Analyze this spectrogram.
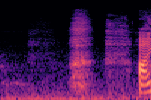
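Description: A young woman laughs briefly.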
